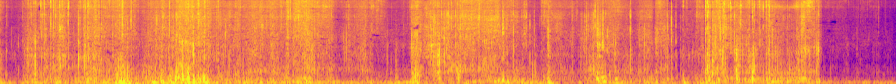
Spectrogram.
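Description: Plastic outer jacket of a flexible air duct crinkling and crackling as it is handled and pushed at close range. The crinkling stops abruptly near the end.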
